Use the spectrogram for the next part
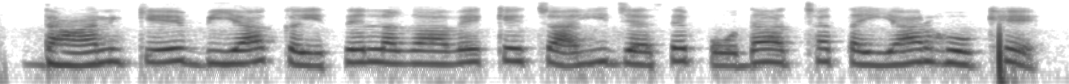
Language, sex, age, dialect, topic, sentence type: Bhojpuri, female, 36-40, Northern, agriculture, question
